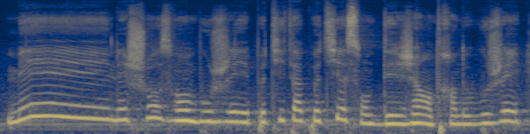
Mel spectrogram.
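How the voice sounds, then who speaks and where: A woman's voice: high voice, normal speed, warm tone. Woman, podcast guest, reflective, repeats herself while searching for words; roomy reverb. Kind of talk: conversational interview. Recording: reverberant room with faint noise.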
